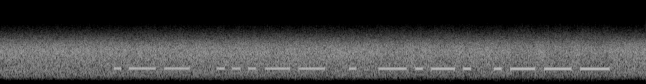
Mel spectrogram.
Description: Morse code, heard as a keyed tone, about 15 wpm, 740 Hz, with heavy radio static. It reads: W3ECJ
